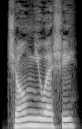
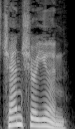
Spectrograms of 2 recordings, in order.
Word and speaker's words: Chen Shiyun: "Chong Yueshi?" Lu Weisha repeated, but her pronunciation was completely wrong. "It's Chen Shiyun, not the one you're talking about."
